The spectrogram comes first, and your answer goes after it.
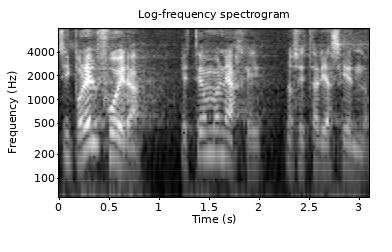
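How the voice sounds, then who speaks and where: A man speaks in a high voice at a moderate pace, his pitch swinging very widely, with audible room echo. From Seville, Andalusia, Spain. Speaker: church speaker giving a tribute. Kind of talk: formal tribute speech. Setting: church service.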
